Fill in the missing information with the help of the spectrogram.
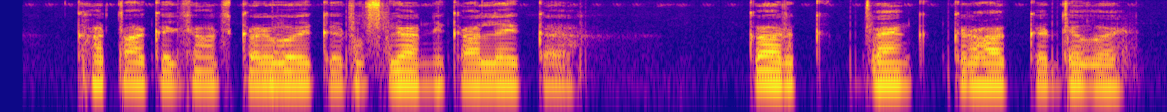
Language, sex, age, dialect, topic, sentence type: Maithili, male, 18-24, Angika, banking, question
